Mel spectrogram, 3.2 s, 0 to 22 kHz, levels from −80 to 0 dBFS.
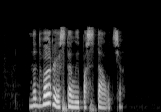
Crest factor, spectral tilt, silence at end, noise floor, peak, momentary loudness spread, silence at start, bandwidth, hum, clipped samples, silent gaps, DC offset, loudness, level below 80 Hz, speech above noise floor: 16 dB; -4 dB/octave; 0.8 s; -74 dBFS; -4 dBFS; 12 LU; 0.6 s; 8.4 kHz; none; under 0.1%; none; under 0.1%; -18 LUFS; -50 dBFS; 56 dB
